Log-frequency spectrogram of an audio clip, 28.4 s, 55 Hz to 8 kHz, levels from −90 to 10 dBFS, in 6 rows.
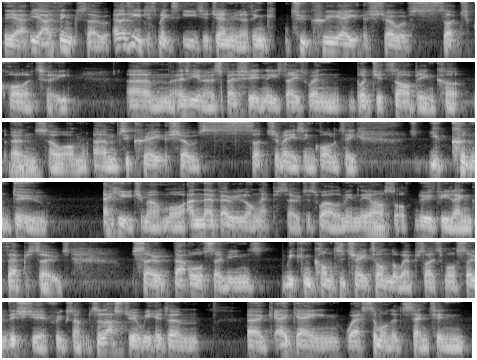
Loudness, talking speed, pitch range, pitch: -15 LUFS, 215 wpm, 75-90 Hz, 80 Hz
